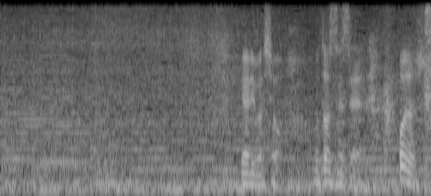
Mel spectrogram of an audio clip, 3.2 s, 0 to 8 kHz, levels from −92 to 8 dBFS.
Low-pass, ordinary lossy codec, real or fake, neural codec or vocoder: 7.2 kHz; none; real; none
